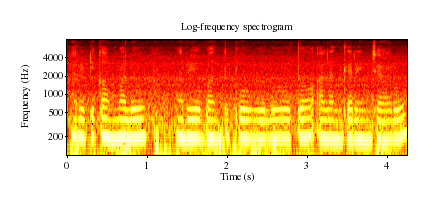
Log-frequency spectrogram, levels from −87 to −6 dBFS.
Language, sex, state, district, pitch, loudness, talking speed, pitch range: Telugu, female, Andhra Pradesh, Chittoor, 190 Hz, -16 LUFS, 85 wpm, 185-195 Hz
